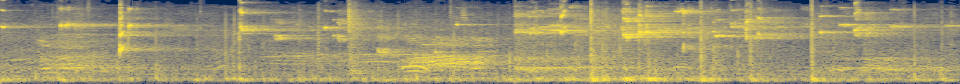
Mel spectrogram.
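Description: A basketball thumps on a wooden floor.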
